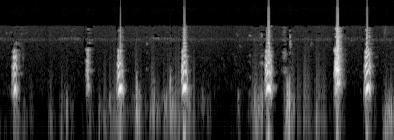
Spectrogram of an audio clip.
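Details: Maremma Sheepdog pups learning from an older dog: loud single barks spaced irregularly, roughly one to two seconds apart, with small soft yips and grunts between them.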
